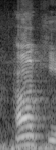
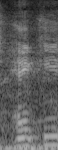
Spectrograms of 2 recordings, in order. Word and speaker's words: Hankey: While the pastor is coming forward, I'll indicate that his pronunciation used to be German, and he said it was honky at one time, but now it's Hankey.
